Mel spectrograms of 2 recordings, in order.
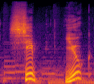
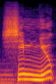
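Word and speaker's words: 십육: that are made related to numbers for example ship yuk for 16 is actually pronounced as shim yuk another one is also that the months for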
